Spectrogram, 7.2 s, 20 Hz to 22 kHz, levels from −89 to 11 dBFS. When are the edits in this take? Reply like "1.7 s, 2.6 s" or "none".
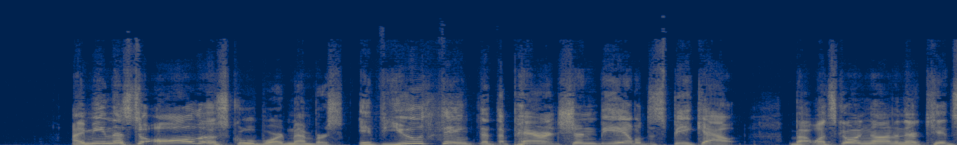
2.6 s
